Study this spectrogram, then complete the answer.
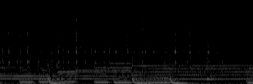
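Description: Close, steady typing on an ID80 keyboard with wobbly SA keycaps: a quick run of clacky keystrokes over a constant tonal hum, with no talking.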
